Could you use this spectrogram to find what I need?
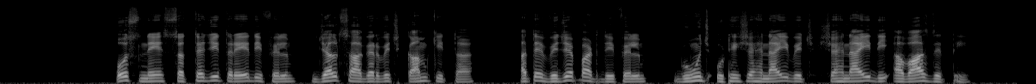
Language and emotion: Punjabi, neutral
